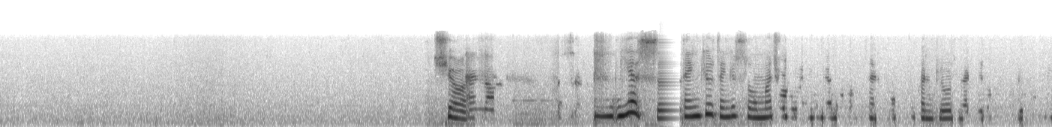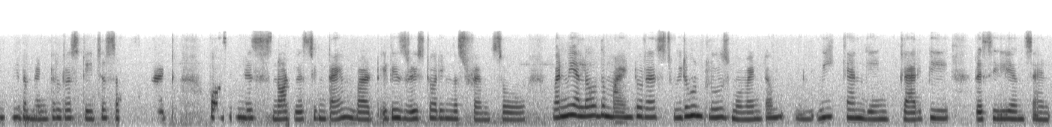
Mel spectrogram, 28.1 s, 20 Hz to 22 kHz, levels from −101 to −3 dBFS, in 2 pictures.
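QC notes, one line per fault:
8.79–9.10 s, long network dropout: about 0.28 s of audio never arrived, and the receiver filled nearly all of the gap by extending the last sound into a fading buzz rather than leaving silence, so the sound resumes with that stretch simply missing. This is likely packet loss concealed by the jitter buffer. It differs from a suppression dip because the fill is synthetic, not an attenuated original.
10.33–12.29 s, 12.72–14.55 s, 15.60–16.26 s, 16.87–17.32 s, speech suppressed in double talk: the talker's speech sinks by about 20 to 30 dB while the far side is active. The likely cause is an echo canceller unable to separate near speech from echo, so it ducked both. Unlike a dropout, the original sound remains underneath, only attenuated.
10.40–10.59 s, 11.33–11.37 s, 14.31–14.62 s, other side's voice leaking through: short scraps of a second voice sit under the talker, at about 10, 25 and 20 dB below the speech. 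Residual loudspeaker echo is the likely source. These add sound rather than removing it, which separates them from the suppression dips they overlap.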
